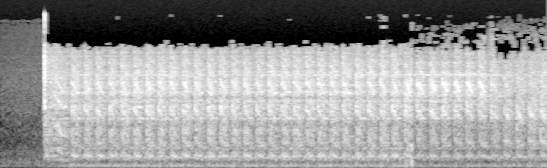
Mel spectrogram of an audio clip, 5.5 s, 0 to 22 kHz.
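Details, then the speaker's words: Newly built higher-compression 3.4L Toyota 2JZ cranking on its first start-up prime, with a steady, even beat of about four pulses a second and no gaps; all cylinders are compressing evenly, so cranking is normal, with no hydrolock and with oil pressure. "it sounds like all the cylinders are there well no yeah we didn't realize with the RB you could physically hear that it was missing a cylinder"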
